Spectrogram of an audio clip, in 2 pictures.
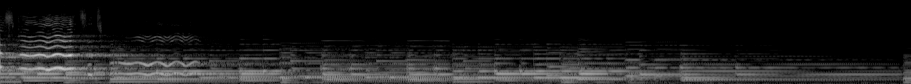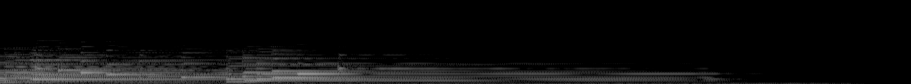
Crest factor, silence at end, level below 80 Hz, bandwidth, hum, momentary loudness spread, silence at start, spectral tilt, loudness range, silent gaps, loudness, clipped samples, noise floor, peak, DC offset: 24 dB; 2.3 s; -64 dBFS; 15 kHz; none; 21 LU; 0 s; -5 dB/octave; 20 LU; none; -28 LUFS; under 0.1%; -84 dBFS; -6 dBFS; under 0.1%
